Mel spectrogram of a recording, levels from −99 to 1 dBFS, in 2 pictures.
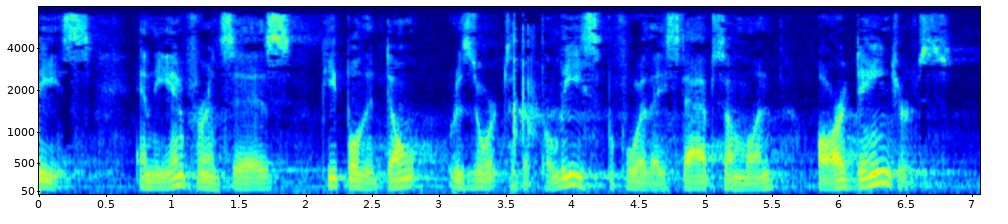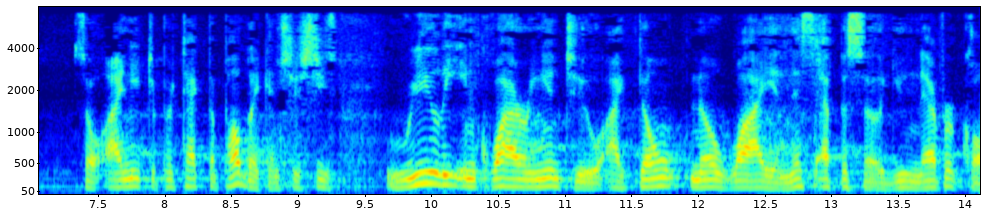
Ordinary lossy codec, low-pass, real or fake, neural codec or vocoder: MP3, 32 kbps; 7.2 kHz; fake; codec, 16 kHz, 8 kbps, FunCodec, trained on Chinese and English, 25 frames a second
